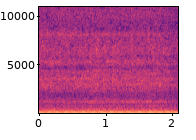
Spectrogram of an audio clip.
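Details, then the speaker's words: 1989 Ford F-250 big-block V8, hot after a 10-minute drive, ignition control module moved to the fender to cure hot no-start: right after the hot start it burbles deep and steady with no stumble or misfire and holds a clean idle. "It's definitely hot enough now. So if it cranks up, then maybe moving the ICM fixed it."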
